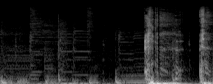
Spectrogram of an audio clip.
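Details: Two short, harsh cough bursts over background music during a live stream, fitting a dry, unproductive cough.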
